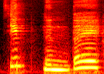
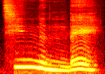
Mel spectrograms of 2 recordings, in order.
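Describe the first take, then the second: First: "chít nần tê" with a plain t sound before the last syllable, shown as the mistake; wrong reading. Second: "Chít nần đê" with a clear d sound at the end and a doubled n; correct reading. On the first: Teacher showing students the reading to avoid, with a t sound. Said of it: "Và đây chúng ta không đọc là". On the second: Teacher giving students the correct reading, slightly louder. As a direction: say "Chít nần đê" with n carried over and a d ending. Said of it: "Vì vậy từ này mình sẽ đọc là gì?". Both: Shown as a demonstration.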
